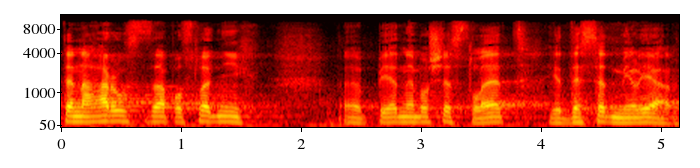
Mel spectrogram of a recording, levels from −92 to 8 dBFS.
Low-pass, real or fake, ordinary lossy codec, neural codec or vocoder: 9.9 kHz; real; AAC, 48 kbps; none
